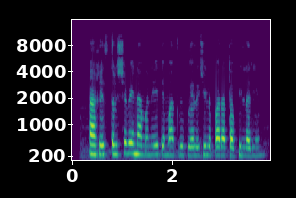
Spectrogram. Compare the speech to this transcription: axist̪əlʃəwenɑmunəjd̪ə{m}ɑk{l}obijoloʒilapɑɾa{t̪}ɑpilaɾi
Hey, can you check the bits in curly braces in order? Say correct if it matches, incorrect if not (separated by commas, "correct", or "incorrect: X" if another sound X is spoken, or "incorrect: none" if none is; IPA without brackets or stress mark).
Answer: correct, incorrect: ɾ, correct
